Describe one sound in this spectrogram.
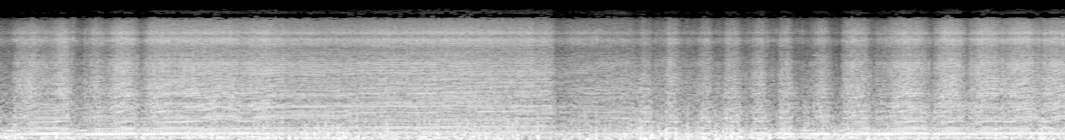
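A race car engine roars loudly up close, revving and easing off through the turns.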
